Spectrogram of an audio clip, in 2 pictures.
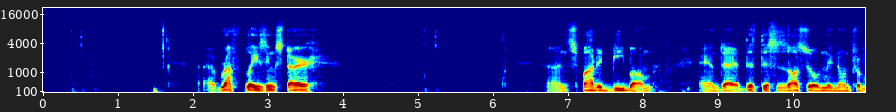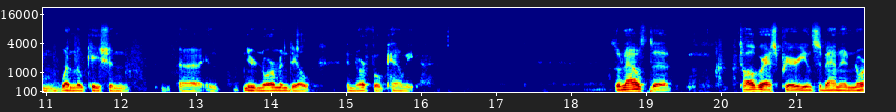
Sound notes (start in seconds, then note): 0.4 mouse clicking; 5.0 mouse clicking; 16.2 mouse clicking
